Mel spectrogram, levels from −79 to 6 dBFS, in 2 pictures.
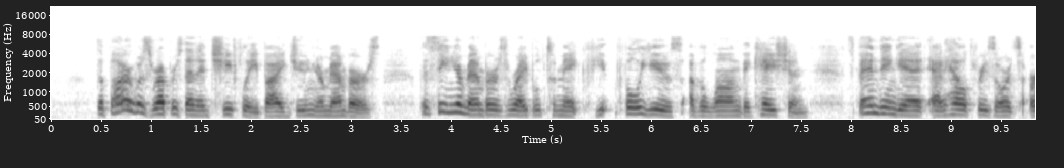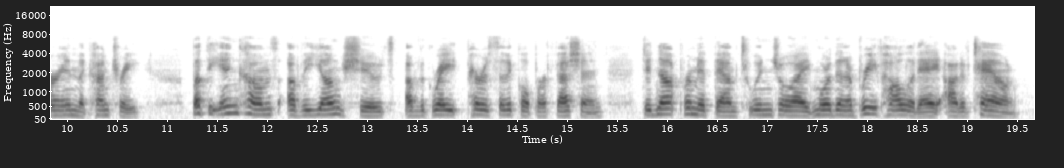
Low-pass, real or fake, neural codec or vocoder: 7.2 kHz; fake; vocoder, 44.1 kHz, 128 mel bands, Pupu-Vocoder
